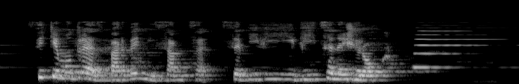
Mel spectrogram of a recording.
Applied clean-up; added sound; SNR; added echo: classical method WPE with log-MMSE.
